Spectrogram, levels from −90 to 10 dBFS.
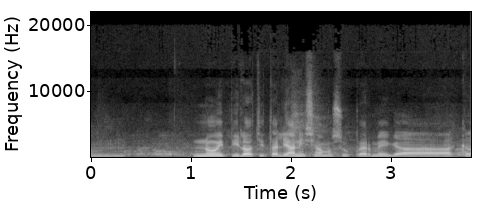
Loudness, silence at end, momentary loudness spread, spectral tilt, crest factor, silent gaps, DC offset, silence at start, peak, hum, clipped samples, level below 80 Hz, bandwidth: -19 LUFS; 0 s; 15 LU; -4 dB/octave; 20 dB; none; under 0.1%; 0 s; 0 dBFS; none; under 0.1%; -68 dBFS; 19.5 kHz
